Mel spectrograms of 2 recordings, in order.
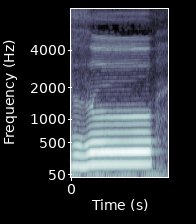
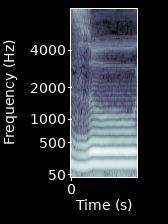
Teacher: ذال الٹا پیش ذو، ذال الٹا پیش ذو۔ ذال نرم پڑھیں گے، سیٹی کی آواز نہیں آئے گی، اگر ذرا سی بھی سیٹی کی آواز آئی تو زا بن جائے گا۔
